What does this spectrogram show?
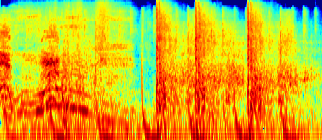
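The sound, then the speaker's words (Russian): A few sharp pistol shots crack out in quick succession, fired at an attacking dog, loud, with a noisy background and a brief growling, whining tone early on. “радар откинулся в сторону, позволив псине пронестись мимо и выстрелил несколько раз в ее сторону”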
